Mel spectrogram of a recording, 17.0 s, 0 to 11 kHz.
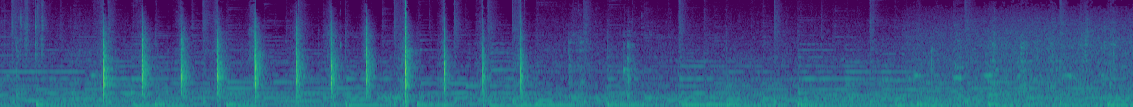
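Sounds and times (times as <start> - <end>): knife slicing on wooden board: 1.5 - 7.9.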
